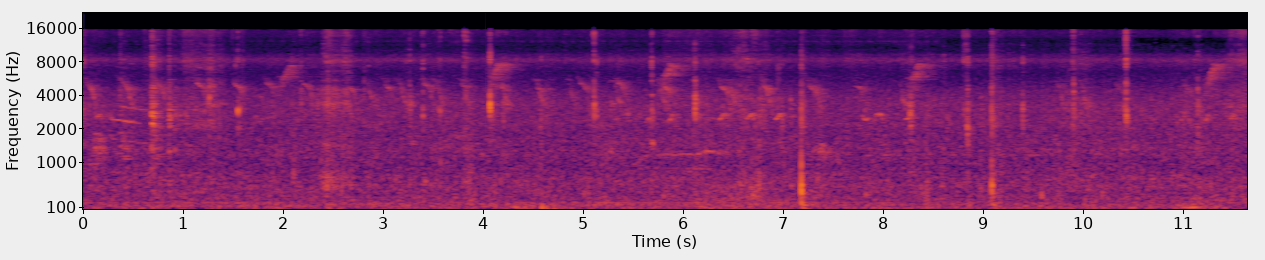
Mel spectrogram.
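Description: Small birds chirping repeatedly in quick, short, falling notes over a quiet outdoor background, with a few sharp clicks scattered through.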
